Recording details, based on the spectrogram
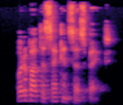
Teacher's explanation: the question word is important we stress what and second second is an adjective we stress adjectives what about the second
